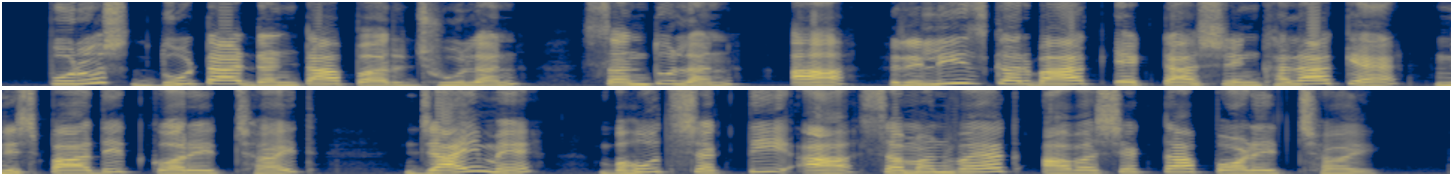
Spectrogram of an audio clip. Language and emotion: Maithili, neutral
